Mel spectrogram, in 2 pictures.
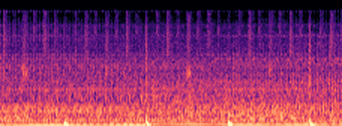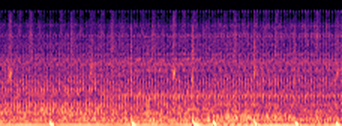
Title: Toyota Hi Ace Engine Knocking ~ @Tapscatvlogs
